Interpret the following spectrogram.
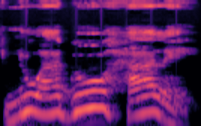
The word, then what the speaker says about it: Nuagahali: Nuagahali, pronounced Nuaguhale.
